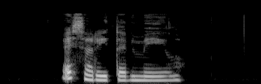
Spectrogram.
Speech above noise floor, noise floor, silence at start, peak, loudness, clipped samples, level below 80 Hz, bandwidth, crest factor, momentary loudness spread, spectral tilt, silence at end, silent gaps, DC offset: 51 dB; -70 dBFS; 0.65 s; -2 dBFS; -20 LUFS; under 0.1%; -70 dBFS; 11.5 kHz; 20 dB; 9 LU; -5 dB/octave; 0.8 s; none; under 0.1%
